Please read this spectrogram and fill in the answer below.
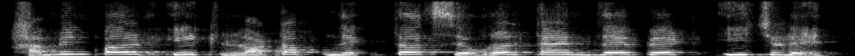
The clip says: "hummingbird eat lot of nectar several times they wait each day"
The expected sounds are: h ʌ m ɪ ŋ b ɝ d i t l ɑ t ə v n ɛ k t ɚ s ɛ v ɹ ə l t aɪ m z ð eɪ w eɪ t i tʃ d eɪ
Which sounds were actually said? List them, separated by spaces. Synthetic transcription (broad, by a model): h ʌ m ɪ ŋ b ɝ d i t l ɑ t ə p n ɛ k t ɚ s ɛ v ɹ ə l t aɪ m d eɪ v eɪ t i tʃ d eɪ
